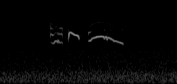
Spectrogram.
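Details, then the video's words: A Thekla lark sings at first light in stony desert near Boumalne Dades, Morocco, in March 2016: a brief clear whistled phrase of a few quick high notes, then a longer arched whistle that slides down, with quiet background. "Singing Thekla Lark"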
